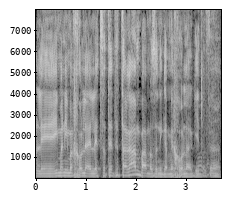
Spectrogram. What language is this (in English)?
Hebrew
